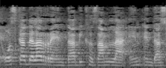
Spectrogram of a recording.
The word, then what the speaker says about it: Oscar de la Renta: And yes, I'm going to say Oscar de la Renta because I'm Latin and that's his motherfucker name.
